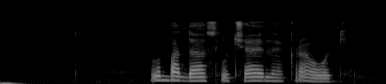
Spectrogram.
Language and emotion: Russian, neutral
